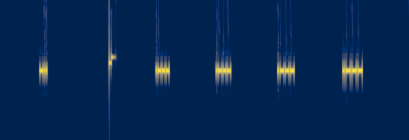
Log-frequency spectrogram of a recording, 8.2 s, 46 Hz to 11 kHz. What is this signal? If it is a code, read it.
Morse code, heard as a keyed tone, about 53 wpm, spaced as for 9 wpm, 700 Hz. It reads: D JJJJ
